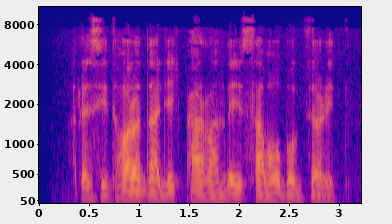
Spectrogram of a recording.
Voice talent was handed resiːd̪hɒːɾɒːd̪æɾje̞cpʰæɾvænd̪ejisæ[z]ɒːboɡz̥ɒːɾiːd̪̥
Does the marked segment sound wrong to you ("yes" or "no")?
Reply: yes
